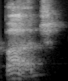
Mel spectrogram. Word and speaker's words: bhaj: The verb budge, as in the English word, I won't budge, that's actually how it's pronounced.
